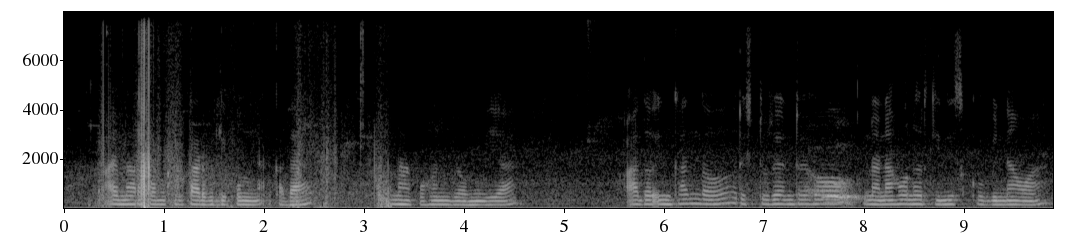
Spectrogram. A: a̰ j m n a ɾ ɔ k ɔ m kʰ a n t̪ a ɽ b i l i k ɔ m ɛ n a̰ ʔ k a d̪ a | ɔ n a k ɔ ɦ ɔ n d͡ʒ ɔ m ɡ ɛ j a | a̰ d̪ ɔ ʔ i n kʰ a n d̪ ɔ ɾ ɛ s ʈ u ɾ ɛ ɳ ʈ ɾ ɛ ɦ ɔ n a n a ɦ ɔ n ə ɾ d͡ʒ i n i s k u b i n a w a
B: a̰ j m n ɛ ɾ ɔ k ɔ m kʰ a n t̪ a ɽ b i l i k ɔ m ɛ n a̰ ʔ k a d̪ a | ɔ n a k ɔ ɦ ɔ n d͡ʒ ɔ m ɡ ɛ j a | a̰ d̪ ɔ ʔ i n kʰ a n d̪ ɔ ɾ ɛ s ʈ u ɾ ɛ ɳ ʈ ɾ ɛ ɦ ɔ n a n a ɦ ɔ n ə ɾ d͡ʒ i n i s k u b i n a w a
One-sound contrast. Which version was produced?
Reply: A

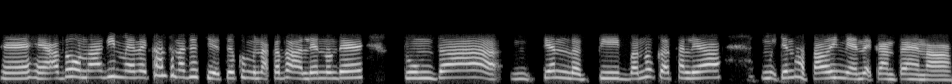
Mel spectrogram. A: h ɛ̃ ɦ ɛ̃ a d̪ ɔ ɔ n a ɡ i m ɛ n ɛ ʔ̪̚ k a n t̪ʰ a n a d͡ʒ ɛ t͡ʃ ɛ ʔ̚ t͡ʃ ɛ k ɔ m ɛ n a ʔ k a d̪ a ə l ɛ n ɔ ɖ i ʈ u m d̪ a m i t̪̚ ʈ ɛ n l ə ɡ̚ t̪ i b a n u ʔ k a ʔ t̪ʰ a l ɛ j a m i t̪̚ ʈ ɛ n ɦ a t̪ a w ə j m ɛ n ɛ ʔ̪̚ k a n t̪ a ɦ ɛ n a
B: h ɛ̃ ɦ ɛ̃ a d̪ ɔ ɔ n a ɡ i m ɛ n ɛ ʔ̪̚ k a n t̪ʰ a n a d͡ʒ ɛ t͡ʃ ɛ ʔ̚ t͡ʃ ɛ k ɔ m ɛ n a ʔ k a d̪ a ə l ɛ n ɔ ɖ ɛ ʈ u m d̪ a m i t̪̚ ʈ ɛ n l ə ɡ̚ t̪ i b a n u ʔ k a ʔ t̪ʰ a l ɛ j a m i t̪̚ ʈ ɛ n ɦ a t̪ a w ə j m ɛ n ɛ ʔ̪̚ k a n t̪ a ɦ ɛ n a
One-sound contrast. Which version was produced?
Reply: B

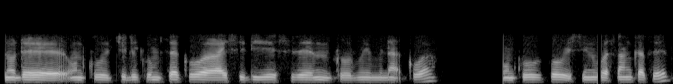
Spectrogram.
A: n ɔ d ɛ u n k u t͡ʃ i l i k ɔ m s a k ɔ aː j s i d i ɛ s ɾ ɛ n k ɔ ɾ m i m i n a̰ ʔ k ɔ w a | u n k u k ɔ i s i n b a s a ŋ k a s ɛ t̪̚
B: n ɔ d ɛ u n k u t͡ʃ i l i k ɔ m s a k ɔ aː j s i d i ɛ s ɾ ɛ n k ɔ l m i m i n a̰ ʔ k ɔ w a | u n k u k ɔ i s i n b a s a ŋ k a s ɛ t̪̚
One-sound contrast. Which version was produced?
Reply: A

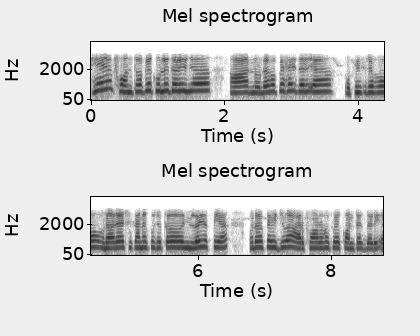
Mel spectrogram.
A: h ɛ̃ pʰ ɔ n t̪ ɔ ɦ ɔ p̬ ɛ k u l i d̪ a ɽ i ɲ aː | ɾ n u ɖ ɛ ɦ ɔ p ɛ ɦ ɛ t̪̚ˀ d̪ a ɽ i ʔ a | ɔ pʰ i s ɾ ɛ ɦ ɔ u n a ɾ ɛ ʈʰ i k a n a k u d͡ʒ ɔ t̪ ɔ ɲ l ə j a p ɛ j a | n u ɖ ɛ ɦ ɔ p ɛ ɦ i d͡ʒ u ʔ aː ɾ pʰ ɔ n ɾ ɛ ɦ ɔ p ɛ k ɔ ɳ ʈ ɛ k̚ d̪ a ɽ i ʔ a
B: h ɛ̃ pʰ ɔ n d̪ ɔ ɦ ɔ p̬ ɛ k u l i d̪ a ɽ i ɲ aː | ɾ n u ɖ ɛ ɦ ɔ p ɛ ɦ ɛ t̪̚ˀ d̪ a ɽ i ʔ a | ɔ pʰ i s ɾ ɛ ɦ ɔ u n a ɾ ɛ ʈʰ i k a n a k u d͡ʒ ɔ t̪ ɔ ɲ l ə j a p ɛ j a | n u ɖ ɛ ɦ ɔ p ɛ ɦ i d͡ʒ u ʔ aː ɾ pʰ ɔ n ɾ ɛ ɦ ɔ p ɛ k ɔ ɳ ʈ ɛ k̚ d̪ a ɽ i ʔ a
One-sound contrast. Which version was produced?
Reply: A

